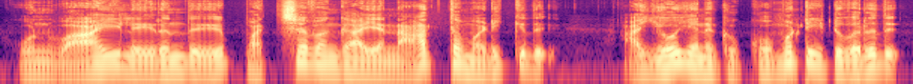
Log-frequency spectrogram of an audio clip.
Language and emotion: Tamil, disgusted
